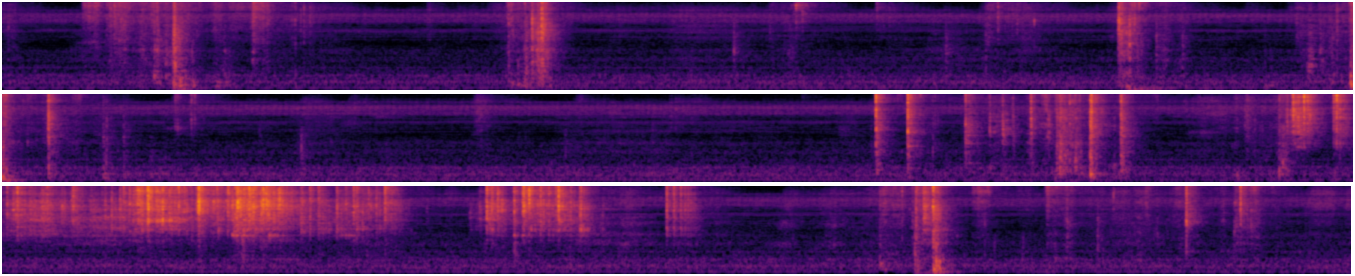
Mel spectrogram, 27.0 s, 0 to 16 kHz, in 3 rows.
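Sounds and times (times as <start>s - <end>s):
toy gun parts clicking: 17.6s - 22.7s.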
